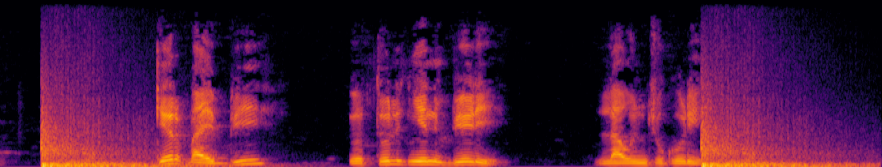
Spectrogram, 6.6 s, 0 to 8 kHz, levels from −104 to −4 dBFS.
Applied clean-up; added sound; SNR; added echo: none; Explosion; 2 dB; none.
